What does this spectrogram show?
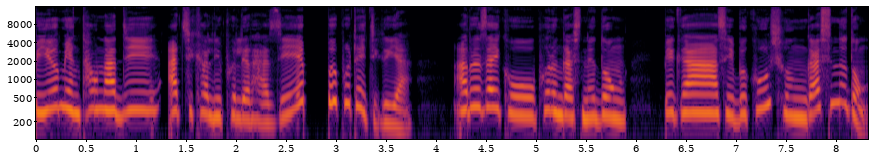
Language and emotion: Bodo, disgusted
